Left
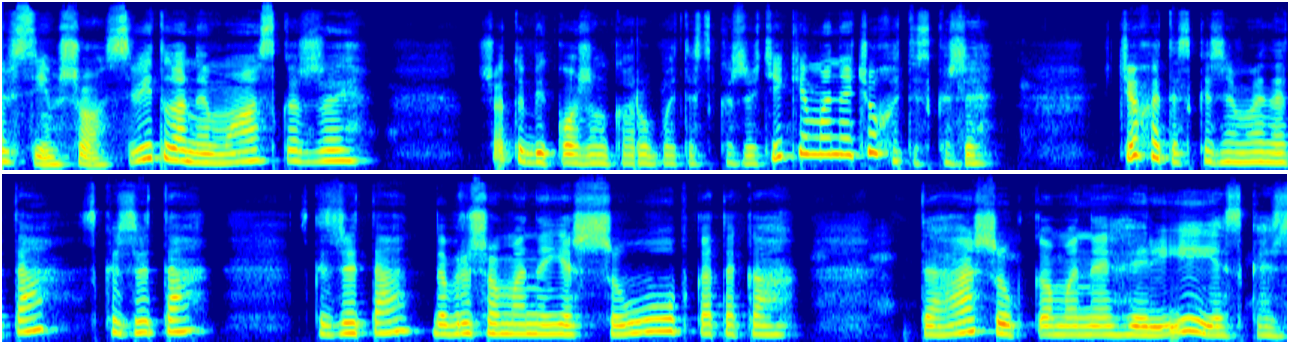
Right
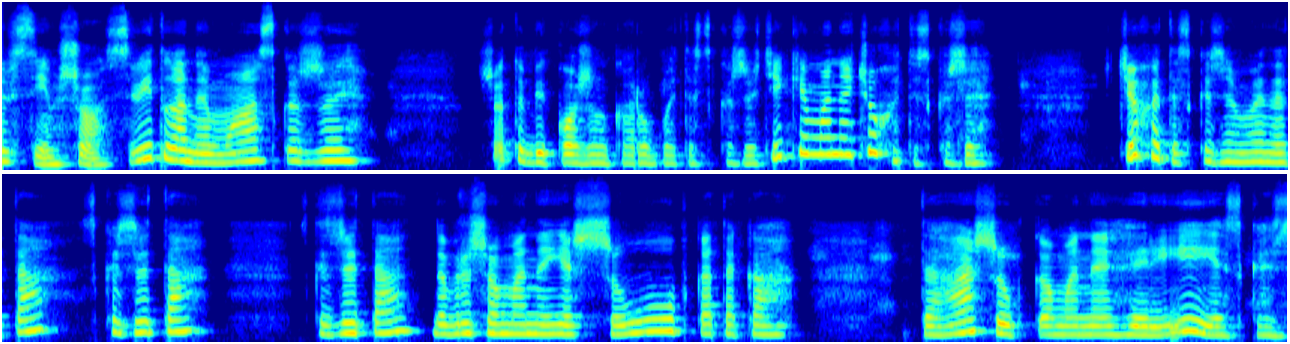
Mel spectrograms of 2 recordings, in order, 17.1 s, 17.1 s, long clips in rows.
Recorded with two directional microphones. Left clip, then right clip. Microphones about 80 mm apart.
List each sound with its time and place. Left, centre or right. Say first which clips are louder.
0.0 s speech: left 6 dB; left
1.4 s speech: left 4 dB; left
